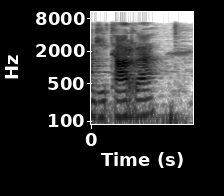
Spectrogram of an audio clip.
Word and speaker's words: guitarra: It's a tongue roll. It's a R. So la guitarra. It takes some time to master that. If you can't do it right away, don't worry about it. It took me quite a while. So it's just like your R, but you just make it stretch it out a little bit longer. La guitarra.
